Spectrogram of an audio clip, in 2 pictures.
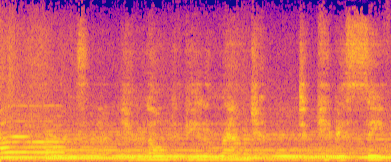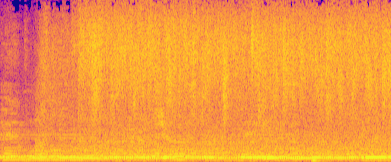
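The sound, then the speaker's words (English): Shower water runs over an iPhone. A steady splashing hiss starts about halfway through and continues under soft background music. “Sound of the iPhone having a shower.”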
